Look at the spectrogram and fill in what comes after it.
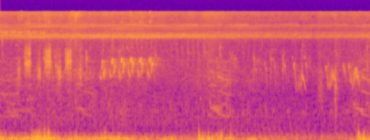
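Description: Small birds chirping, with a quick trill of about six short notes a little under two seconds in, over a low, uneven rumble.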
